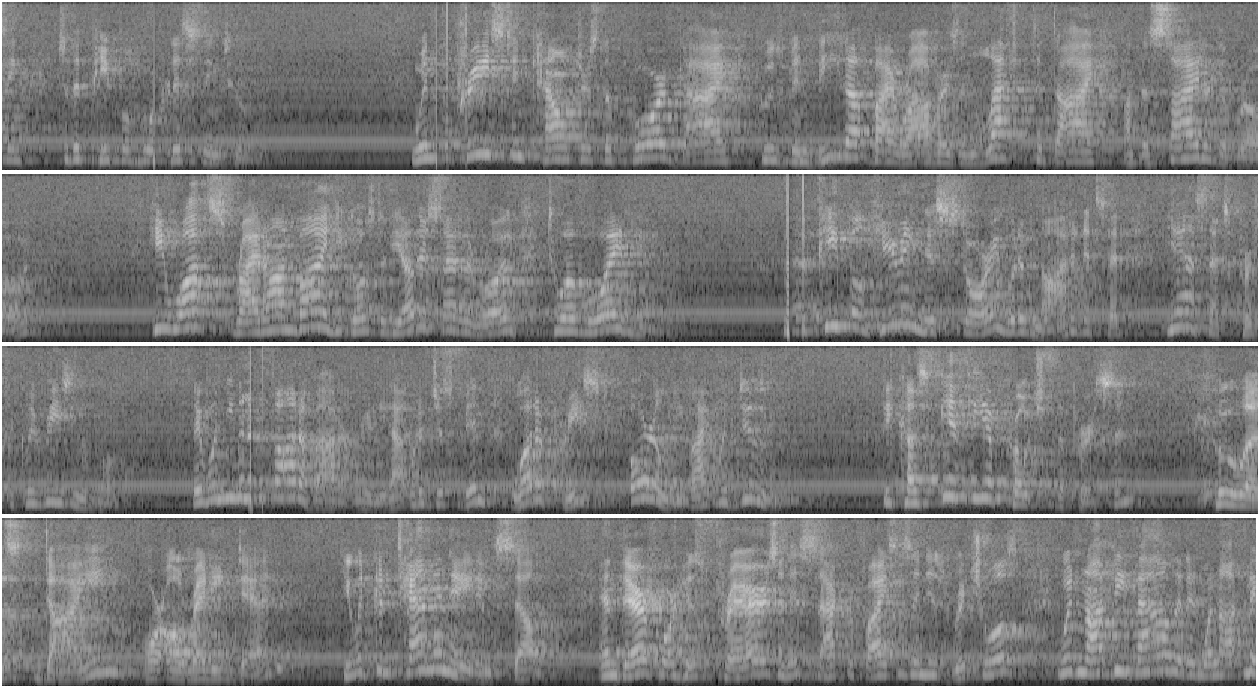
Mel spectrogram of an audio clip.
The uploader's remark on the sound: Please excuse the buzz in the audio background!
